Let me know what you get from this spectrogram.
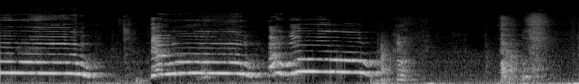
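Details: Dog howling indoors in a run of long, steady, mournful notes, one after another, the third holding slightly higher before dropping off, followed by softer breathy yelps.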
